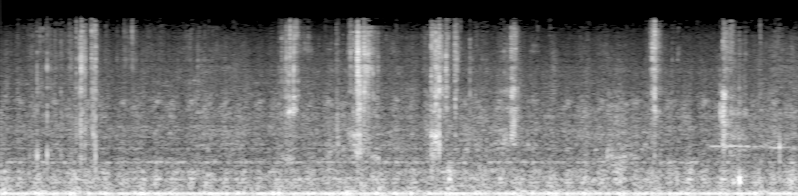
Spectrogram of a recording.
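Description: A person biting and chewing a slice of pizza close to the microphone: scattered soft clicks and crunches, about seven over the eight seconds, over a steady low hum.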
